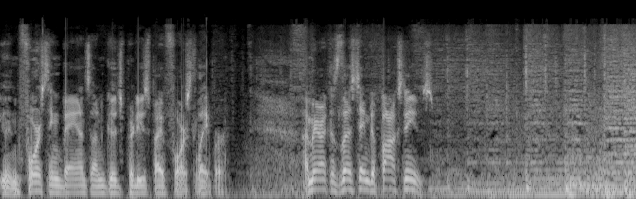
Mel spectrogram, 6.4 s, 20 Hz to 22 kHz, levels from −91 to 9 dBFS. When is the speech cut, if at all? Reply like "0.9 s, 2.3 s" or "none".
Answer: 4.4 s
